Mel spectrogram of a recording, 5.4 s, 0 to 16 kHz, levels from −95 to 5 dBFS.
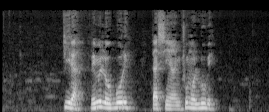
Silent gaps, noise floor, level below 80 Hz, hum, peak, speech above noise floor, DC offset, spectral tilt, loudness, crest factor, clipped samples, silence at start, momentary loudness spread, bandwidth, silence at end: none; -60 dBFS; -52 dBFS; none; 0 dBFS; 46 dB; under 0.1%; -6.5 dB/octave; -16 LUFS; 16 dB; under 0.1%; 1.25 s; 9 LU; 11.5 kHz; 1.1 s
